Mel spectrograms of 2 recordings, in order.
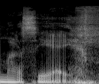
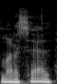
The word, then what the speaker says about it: Marseille: So, from from Portugal, we flew into Marseille uh, before I pronounce it as Marseille. so it's Marseille.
